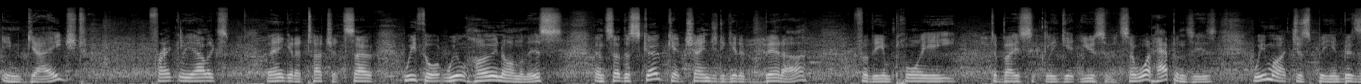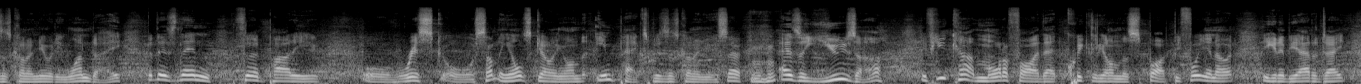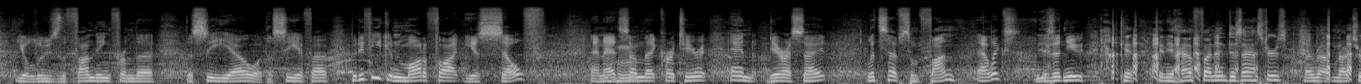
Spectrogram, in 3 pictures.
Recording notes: Live From Disaster Recovery Journal. Broadcasting live from DRJ 2018 in Phoenix Arizona.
